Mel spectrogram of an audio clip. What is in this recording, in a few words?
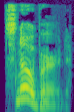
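"snowbird", British English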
